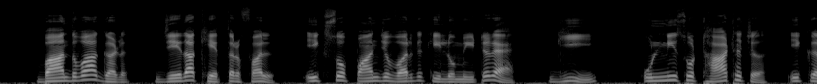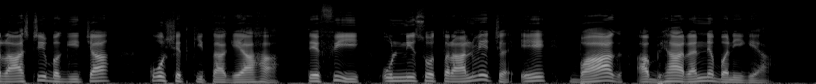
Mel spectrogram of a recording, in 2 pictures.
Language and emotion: Dogri, neutral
